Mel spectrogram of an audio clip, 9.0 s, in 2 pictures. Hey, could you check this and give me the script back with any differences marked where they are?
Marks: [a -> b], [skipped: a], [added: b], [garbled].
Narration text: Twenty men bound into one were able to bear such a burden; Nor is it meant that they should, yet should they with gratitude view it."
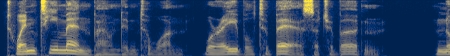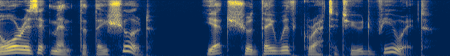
Twenty men bound into one were able to bear such a burden; Nor is it meant that they should, yet should they with gratitude view it."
